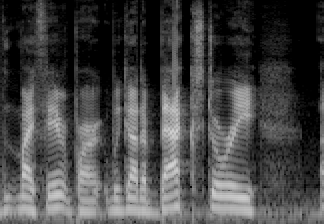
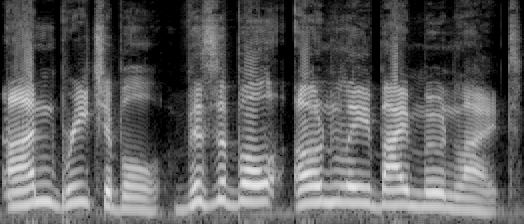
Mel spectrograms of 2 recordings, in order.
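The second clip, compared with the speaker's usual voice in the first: loud, high, slow mock-epic voice; grand proclamation; 6 semitones higher, 9 dB louder, slower than usual. Mocking the door's supposed invisibility, booming proclamation. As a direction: boom it out like a grand declaration.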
